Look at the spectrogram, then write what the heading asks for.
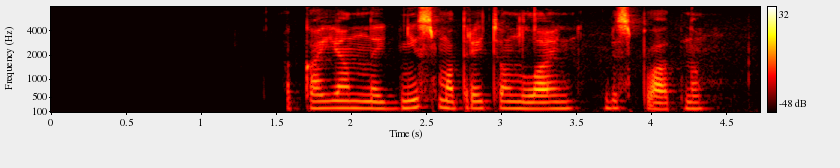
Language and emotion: Russian, neutral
